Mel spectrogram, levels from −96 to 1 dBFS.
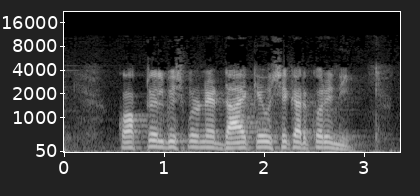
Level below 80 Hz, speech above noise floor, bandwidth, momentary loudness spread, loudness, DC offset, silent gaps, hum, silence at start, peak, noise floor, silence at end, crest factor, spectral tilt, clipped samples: -52 dBFS; 25 dB; 11 kHz; 11 LU; -23 LUFS; under 0.1%; none; none; 0.1 s; -8 dBFS; -48 dBFS; 0.2 s; 16 dB; -7 dB/octave; under 0.1%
